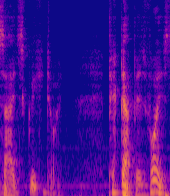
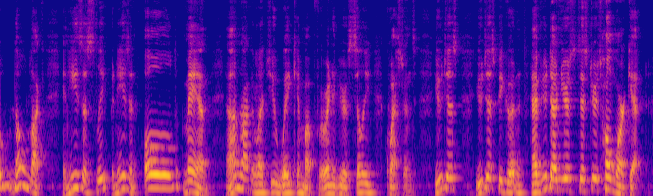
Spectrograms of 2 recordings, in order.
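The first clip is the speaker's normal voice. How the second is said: high scolding mother; scolding mom voice; 7 semitones higher, 4 dB louder than usual. A narrator's reading.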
